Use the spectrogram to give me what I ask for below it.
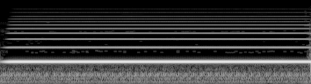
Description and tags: single notes from the cheap plastic wind organ
f3, note, organ, single, wind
